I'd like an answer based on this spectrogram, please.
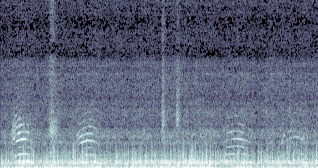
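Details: Pet cat in a harness meowing because it wants to go for a walk: four short arching meows at about one to two second gaps, over a steady fan hum with faint human voices.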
